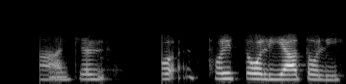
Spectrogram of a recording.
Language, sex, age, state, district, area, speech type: Dogri, female, 18-30, Jammu and Kashmir, Udhampur, rural, conversation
